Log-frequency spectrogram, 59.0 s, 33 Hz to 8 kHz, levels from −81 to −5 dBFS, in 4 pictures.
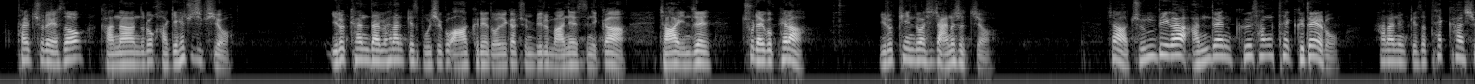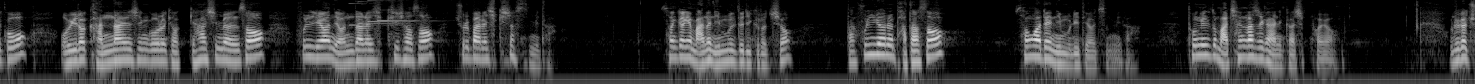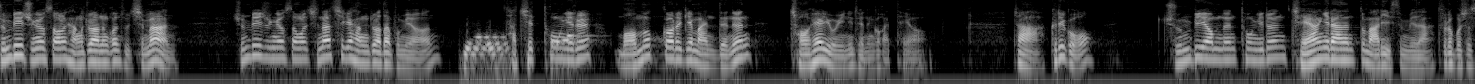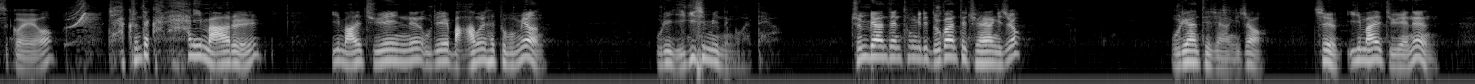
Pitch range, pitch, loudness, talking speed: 135-190 Hz, 165 Hz, -27 LUFS, 320 characters per minute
